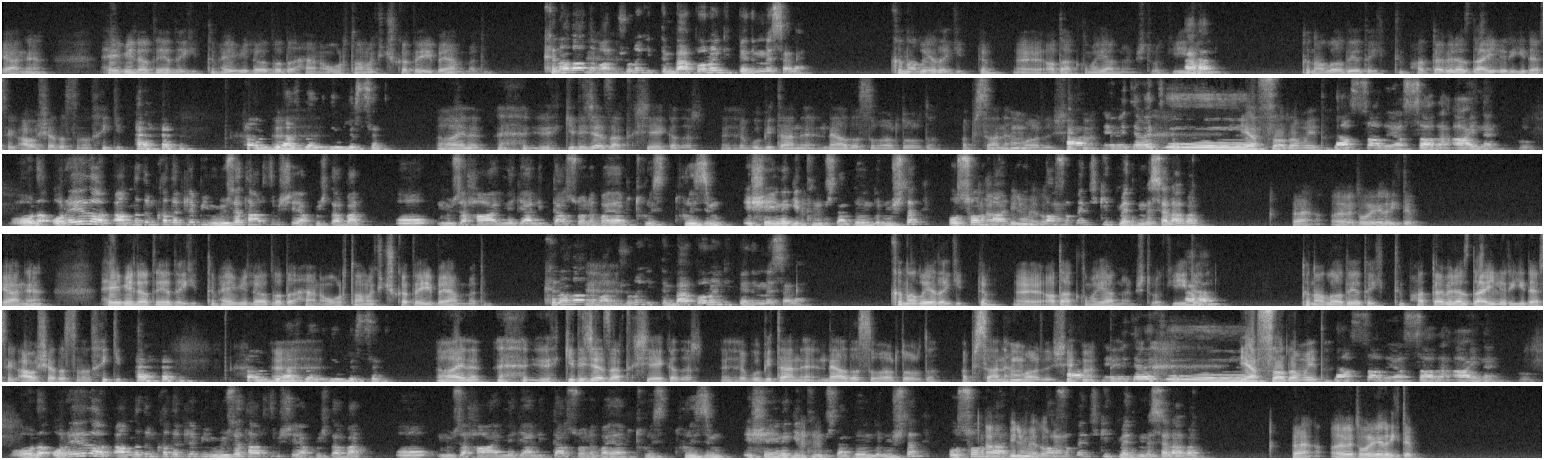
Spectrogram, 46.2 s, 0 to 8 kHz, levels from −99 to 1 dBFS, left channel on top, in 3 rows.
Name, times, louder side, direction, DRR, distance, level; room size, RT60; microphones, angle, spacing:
voice 1, 0.0-4.9 5.8-6.4 8.9-12.2 13.0-16.9 17.8-18.4 19.8-24.8 25.0-27.1 27.8-28.7 30.1-30.2 30.8-30.9 38.8-39.0 40.6-41.5 43.7-45.0, right 5 dB, 70° right, 0.4 m, -27 dB
voice 2, 5.4-8.0 11.8-12.1 16.8-17.1 17.8-19.2 26.1-28.0 28.7-34.4 34.8-40.0 40.3-42.8, left 3 dB, 50° left, 0.7 m, -23 dB
4.7 x 2.0 x 3.2 m
head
